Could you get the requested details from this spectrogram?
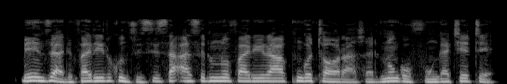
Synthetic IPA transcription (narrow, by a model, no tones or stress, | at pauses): ɓe̞nziɦarifaɾirikunzwisisaʔasirino̞faɾirakuŋɡo̞tauɾaʐarino̞ŋɡo̞fuŋɡat͡ʃe̞ːte̞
